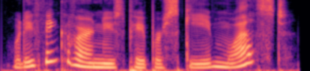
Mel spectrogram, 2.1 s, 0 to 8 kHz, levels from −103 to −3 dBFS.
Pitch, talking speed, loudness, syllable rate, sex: 205 Hz, 260 wpm, -18 LUFS, 6.5 syllables/s, female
